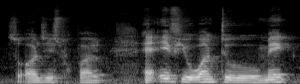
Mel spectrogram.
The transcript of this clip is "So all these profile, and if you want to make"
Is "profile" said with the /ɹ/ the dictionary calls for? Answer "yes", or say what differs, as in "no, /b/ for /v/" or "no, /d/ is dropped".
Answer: no, /ɹ/ is dropped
